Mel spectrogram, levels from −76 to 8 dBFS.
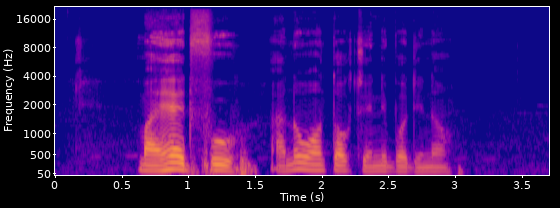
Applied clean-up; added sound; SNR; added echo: none; none; none; none.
